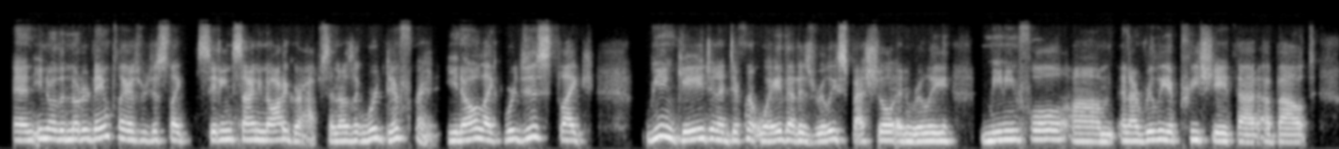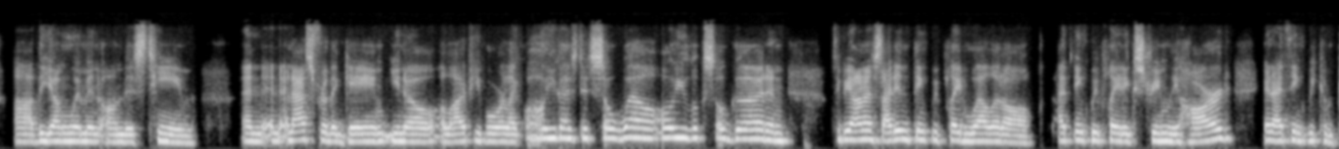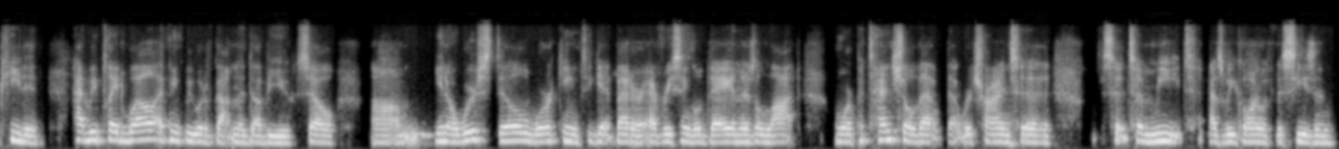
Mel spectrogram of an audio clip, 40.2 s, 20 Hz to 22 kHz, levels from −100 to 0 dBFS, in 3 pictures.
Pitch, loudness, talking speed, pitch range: 175 Hz, -16 LUFS, 220 wpm, 160-200 Hz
